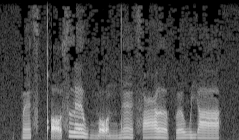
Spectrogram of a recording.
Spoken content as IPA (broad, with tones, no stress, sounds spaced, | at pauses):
p ɛ̃˩˥ s qʼ ɔ̰˩˥ s l ɛ˥˩ w n̪ ɔ̰˥˩ n d ɛ̃˥˩ s ʕ ɜ˥˩ p œ˥ w j a˧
